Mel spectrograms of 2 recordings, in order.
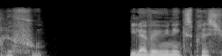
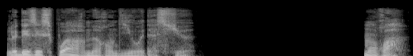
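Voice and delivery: plain reading voice

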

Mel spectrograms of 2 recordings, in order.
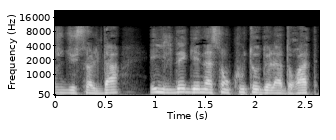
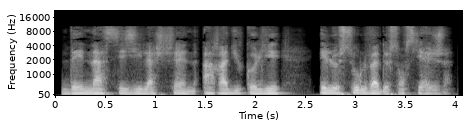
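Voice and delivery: plain reading voice

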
